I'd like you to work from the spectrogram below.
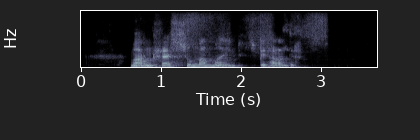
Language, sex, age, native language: Icelandic, male, 20-29, Icelandic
